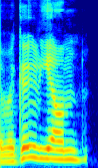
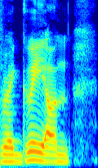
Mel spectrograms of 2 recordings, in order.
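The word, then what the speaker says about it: Reguilón: I mean, so the deal that seemed to be somewhat likely was the Reguilon, sorry about pronunciation. The only thing I know is that the emphasis should be on the I in Reguilon, because that's what accents mean in Spanish, because I've got a 520-day Duolingo streak going.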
